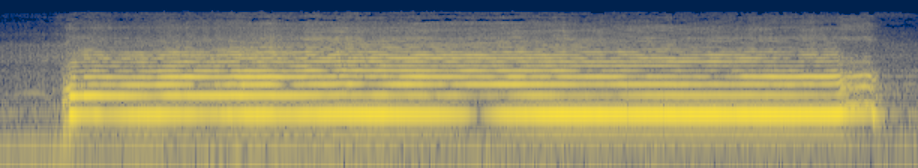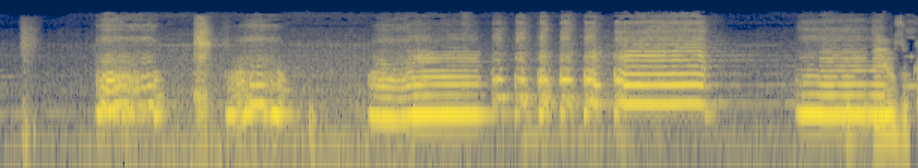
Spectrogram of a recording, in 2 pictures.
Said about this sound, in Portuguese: Afinal de contas, o cara tá usando um berrante, né, para chamar, conclamar a galera.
